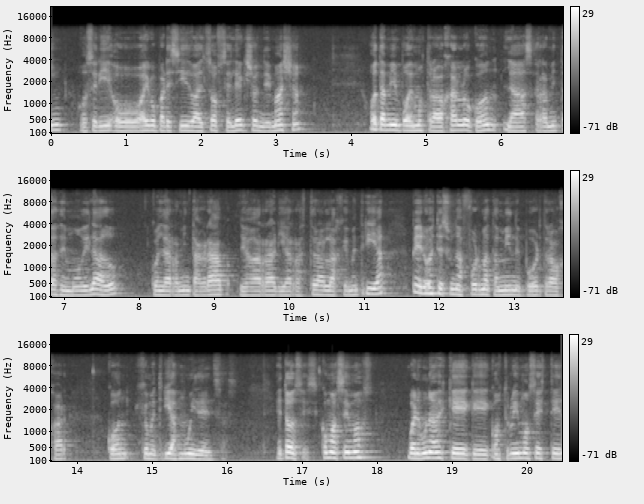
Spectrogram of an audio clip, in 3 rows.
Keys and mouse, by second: 13.5-14.1 middle drag, 16.6-17.2 middle drag.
